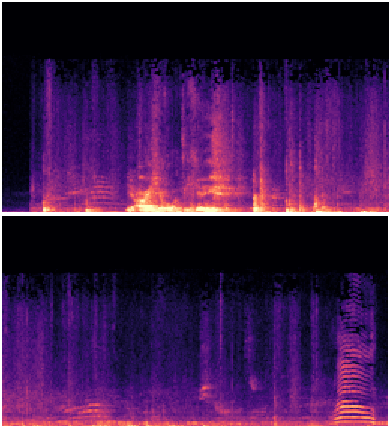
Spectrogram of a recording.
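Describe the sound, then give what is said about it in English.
A mother cat meows and yowls repeatedly at a house, its loud, drawn-out cries rising and falling, with a final sharp meow at the end; people talk in the background. “No, this is the mother cat.”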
